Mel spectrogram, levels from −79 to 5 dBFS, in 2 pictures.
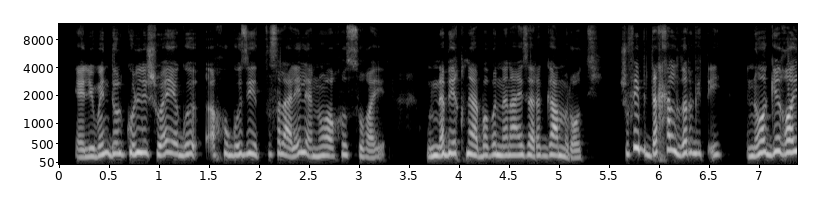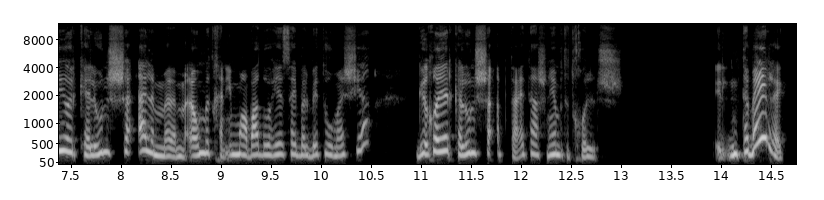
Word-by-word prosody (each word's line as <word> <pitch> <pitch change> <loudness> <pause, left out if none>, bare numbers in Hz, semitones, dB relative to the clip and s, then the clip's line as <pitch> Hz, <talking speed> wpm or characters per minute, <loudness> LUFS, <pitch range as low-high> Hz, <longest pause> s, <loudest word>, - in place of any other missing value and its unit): يعني 180 - -2
اليومين 220 +8 +1
دول 260 0 0
كل 285 +3 +3
شوية 260 +2 -1
جو 235 +1 -1
أخو 260 - -4
جوزي 240 +4 0
يتصل 245 +2 -4
عليه 215 +2 +1
لإن 205 -9 -1
هو 215 -1 0
أخوه 210 - -8
الصغير، 195 -7 -5 0.4
"والنبي 225 +6 +3
اقنع 260 -2 +1
بابا 225 +3 -2
إن 225 - +3
أنا 225 - 0
عايز 230 +1 -1
أرجَّع 220 +1 +1
مراتي،" 170 -5 -6
شوفي 410 - +1
بيتدخل 325 - +1
لدرجة 270 -1 0
إيه، 240 +1 -7 0.2
إن 205 - 0
هو 285 +4 +5
جه 260 +6 +3
غيَّر 305 +1 +6
كالون 240 +2 0
الشقة 295 +1 0
لما 210 - +1
لاقاهم 210 +6 +1
متخانقين 245 -3 -2
مع 235 - +2
بعض 230 +1 0
وهي 235 +2 -1
سايبة 245 -2 -4
البيت 230 +4 -5
وماشية، 235 +7 -4 0.6
جه 250 - +2
غيَّر 310 +6 +5
كالون 245 +3 0
الشقة 275 - -1
بتاعتها 240 +1 -7
عشان 230 -2 -5
هي - - +3
ما 240 - +1
تدخلش. 185 -2 -9 0.9
أنت 250 -2 +1
مالك؟ 320 +1 +4
240 Hz, 210 wpm, -23 LUFS, 220-270 Hz, 0.9 s, غيَّر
